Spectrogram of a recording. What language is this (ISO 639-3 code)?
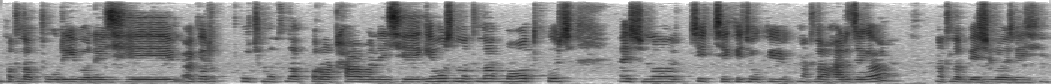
mai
